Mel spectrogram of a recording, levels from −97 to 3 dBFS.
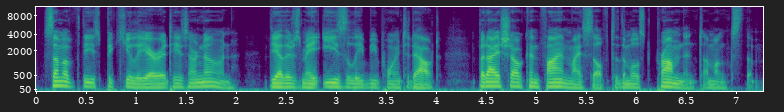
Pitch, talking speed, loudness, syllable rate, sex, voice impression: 100 Hz, 200 wpm, -20 LUFS, 6.2 syllables/s, male, very masculine, very adult-like, very thick, very tensed, powerful, slightly dark, hard, clear, fluent, slightly raspy, cool, very intellectual, refreshing, very sincere, calm, mature, very friendly, reassuring, unique, elegant, slightly wild, sweet, slightly lively, kind, slightly modest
